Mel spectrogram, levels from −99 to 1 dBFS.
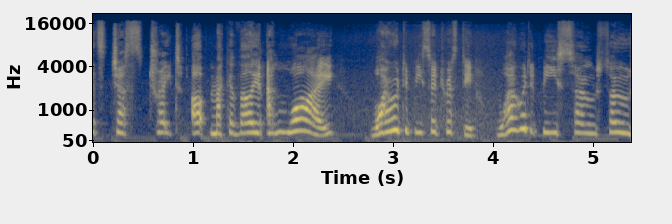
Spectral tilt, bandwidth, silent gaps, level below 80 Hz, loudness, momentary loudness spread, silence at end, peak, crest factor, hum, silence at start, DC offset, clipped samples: -2.5 dB/octave; 17.5 kHz; none; -62 dBFS; -23 LUFS; 11 LU; 0 s; -6 dBFS; 18 dB; none; 0 s; under 0.1%; under 0.1%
